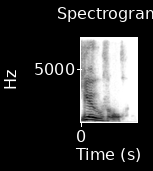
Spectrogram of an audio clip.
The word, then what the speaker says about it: Yeovil: And how do you pronounce that? – It's Yeovil.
